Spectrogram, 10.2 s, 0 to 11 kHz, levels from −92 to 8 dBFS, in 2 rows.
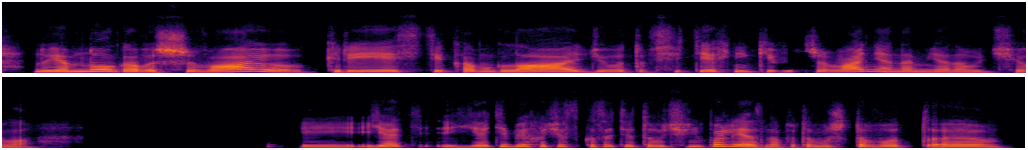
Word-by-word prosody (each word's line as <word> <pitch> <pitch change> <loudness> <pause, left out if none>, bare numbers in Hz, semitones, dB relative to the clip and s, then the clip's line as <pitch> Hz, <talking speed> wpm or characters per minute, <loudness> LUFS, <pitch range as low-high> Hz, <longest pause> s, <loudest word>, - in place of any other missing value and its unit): Ну 220 - +1
я 225 - +6
много 235 -3 +6
вышиваю 185 - +3
крестиком, 205 -2 -1
гладью, 185 +1 +4
в - - -6
это 185 -1 -12
все 185 +4 -15
техники 215 -2 -2
вышивания- 195 +5 -2
она 185 -2 -4
меня 175 -1 -6
научила. 155 -1 -9 1.3
И 180 - -8 0.3
я 215 +4 +1
те 225 - -29
я 215 +7 -4
тебе 250 +1 -1
хочу 240 +1 -6
сказать, 240 0 -9
это 220 -1 -5
очень 215 +2 -5
полезно. 185 -12 +1
Потому 190 +2 -7
что 195 - -5
вот, 200 +2 -5
э, 185 -2 -1
195 Hz, 165 wpm, -22 LUFS, 180-220 Hz, 1.3 s, я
